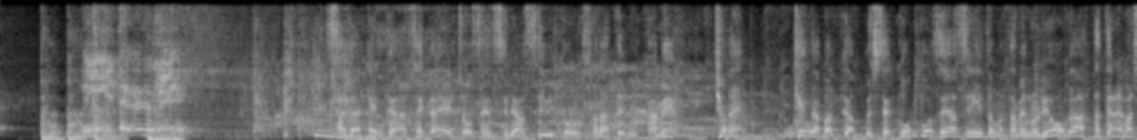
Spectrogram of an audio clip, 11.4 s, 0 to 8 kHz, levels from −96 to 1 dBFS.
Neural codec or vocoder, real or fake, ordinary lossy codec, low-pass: codec, 16 kHz, 8 kbps, FunCodec, trained on LibriTTS, 25 frames a second; fake; none; none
